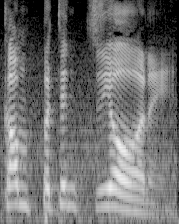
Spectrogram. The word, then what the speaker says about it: competizione: The F40 Competizione. Okay, competizione. You have to say it like that. It sounds more authentic. That's how Marco would say it.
